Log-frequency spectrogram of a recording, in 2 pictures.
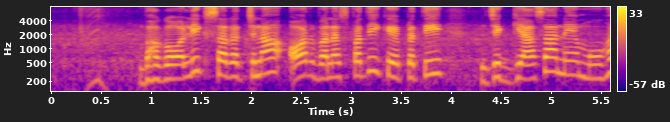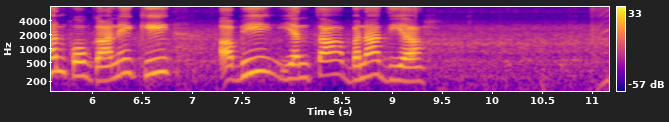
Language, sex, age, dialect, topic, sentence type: Hindi, female, 18-24, Kanauji Braj Bhasha, agriculture, statement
